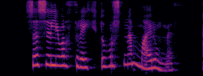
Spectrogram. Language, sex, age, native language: Icelandic, female, 11, Icelandic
